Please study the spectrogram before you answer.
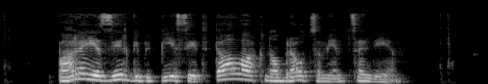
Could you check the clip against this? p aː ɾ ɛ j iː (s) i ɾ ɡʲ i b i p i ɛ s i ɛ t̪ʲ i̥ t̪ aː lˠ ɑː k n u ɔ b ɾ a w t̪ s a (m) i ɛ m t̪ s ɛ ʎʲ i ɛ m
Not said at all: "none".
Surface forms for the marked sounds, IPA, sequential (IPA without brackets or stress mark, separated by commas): z, m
